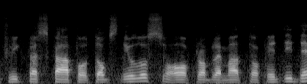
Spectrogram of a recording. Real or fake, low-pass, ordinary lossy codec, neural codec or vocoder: fake; 10.8 kHz; Opus, 16 kbps; codec, 16 kHz in and 24 kHz out, 0.8 kbps, FocalCodec, streaming, 65536 codes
